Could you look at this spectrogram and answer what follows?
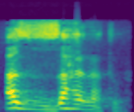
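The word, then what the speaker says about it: الزهرة: We won't pronounce lam. Why? Because it is a sun letter. Huh? And then, brother, az-zahratu, the flower.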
